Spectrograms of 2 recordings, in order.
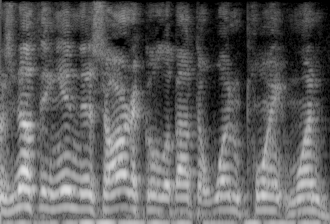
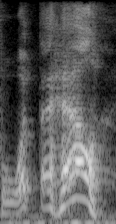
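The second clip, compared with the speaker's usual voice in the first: higher, louder mock outburst; exasperated double-take; retold disbelief; 6 semitones higher, 5 dB louder than usual. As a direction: replay your baffled reaction to the fine print. Acting out his shocked reaction.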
